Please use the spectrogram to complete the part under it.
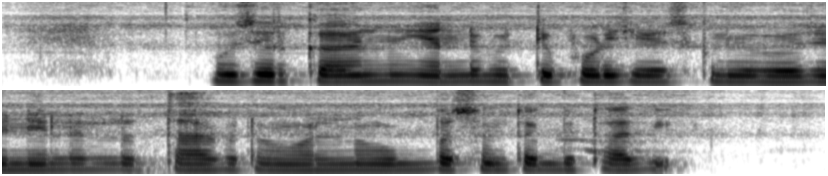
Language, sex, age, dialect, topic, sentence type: Telugu, male, 41-45, Southern, agriculture, statement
